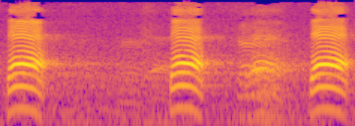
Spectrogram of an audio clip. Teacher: ثم هي منفتحة ليست مستعلية ليست مطبقة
